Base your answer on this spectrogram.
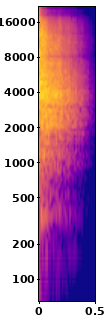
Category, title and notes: Instrument samples > Percussion
crash multi-Zildjian long 1
unbassed: It has many wide low-pitch wide-notch-cuts to allow low-pitch audibility for future edits. Many Zildjian crashes and China crashes mixed together and rendered with stairway/staircase/escalier/stepped/layered/terraced/segmented fade out (progressively attenuated layerchunks). Avedis Zildjian Company (multicrash mixdown) tags: Avedis Zildjian Avedis-Zildjian China sinocymbal Sinocymbal sinocrash Sinocrash multicrash polycrash multi-China Meinl, Sabian, Paiste, Zultan bang clang clash crack crash crunch cymbal Istanbul low-pitchedmetal metallic shimmer sinocrash smash Soultone Stagg
Soultone, Avedis, smash, cymbal, metallic, crash, Meinl, clang, Istanbul, bang, multicrash, clash, Avedis-Zildjian, Stagg, low-pitchedmetal, shimmer, crunch, sinocrash, crack, Zildjian, polycrash, multi-China, Paiste, Sabian, China, sinocymbal, Zultan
